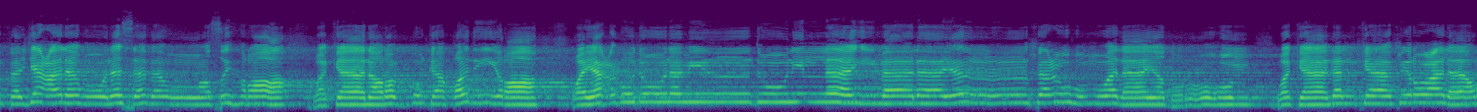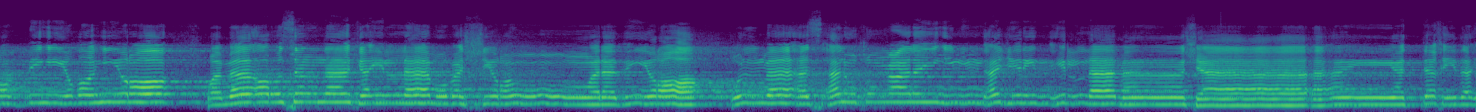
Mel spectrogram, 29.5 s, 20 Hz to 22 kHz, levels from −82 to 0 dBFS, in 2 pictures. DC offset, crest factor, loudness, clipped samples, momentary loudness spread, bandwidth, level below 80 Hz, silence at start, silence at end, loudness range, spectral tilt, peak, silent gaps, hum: under 0.1%; 20 dB; -21 LUFS; under 0.1%; 8 LU; 12 kHz; -76 dBFS; 0 s; 0 s; 2 LU; -4 dB/octave; -2 dBFS; none; none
